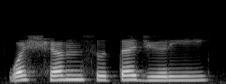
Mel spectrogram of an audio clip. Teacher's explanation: نه ویلې کیږي او په سین کې د سیټي آواز دی په تجري کې په جیم باندې قلقله را به نری وایو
